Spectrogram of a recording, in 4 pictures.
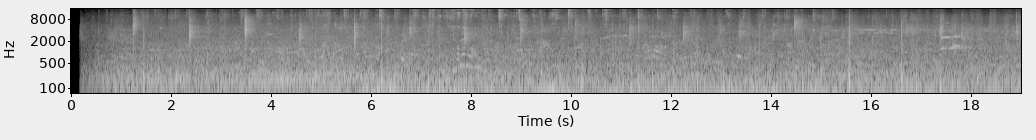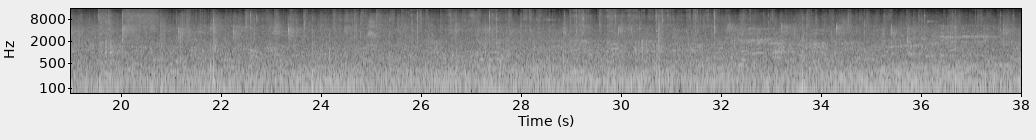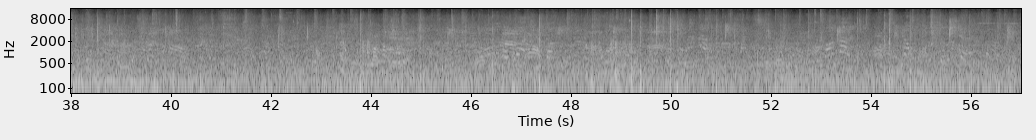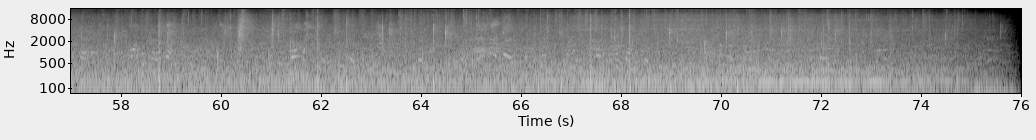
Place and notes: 四維公園, Banqiao Dist., New Taipei City - Playground
Many people around the playground
Sony Hi-MD MZ-RH1 +Sony ECM-MS907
